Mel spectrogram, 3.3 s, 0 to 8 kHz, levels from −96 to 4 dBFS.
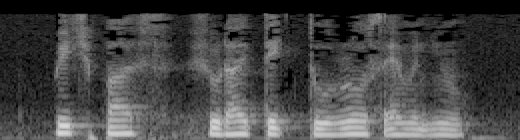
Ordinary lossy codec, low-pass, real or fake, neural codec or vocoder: MP3, 24 kbps; 7.2 kHz; real; none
